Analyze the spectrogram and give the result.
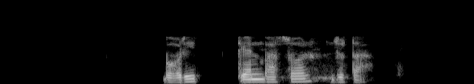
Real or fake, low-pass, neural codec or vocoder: real; 3.6 kHz; none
